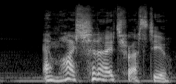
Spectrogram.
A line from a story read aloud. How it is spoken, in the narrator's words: I said it sharply, far more sharply than I normally would have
